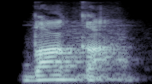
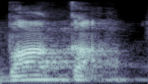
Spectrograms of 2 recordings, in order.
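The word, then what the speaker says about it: vaca: अपन कहते हैं craze बाका वी का साउंड व की तरह होता है तो बाका एक बुक वोक बुक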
